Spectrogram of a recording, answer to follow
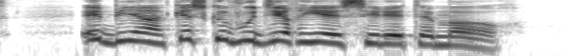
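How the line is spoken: Fierce conclusion. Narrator (French): elle concluait, d'un ton féroce

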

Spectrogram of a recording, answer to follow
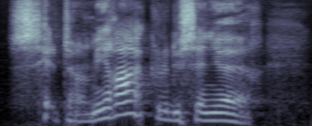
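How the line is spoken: Emotional exclamation. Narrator (French): s'écria Ben-Hur avec émotion

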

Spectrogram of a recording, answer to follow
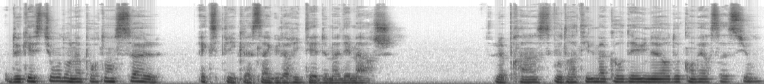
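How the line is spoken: Cold. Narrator (French): dit froidement Olaf

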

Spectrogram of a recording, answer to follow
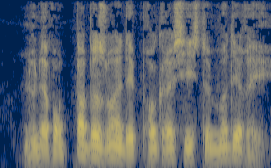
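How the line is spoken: Grumbling. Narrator (French): grommela Markelov

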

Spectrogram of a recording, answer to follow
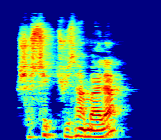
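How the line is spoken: Murmured, slightly vexed. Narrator (French): murmura Toby un peu vexé

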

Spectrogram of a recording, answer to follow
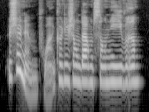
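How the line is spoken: Grumbled through teeth. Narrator (French): grommelait entre ses dents le reporter

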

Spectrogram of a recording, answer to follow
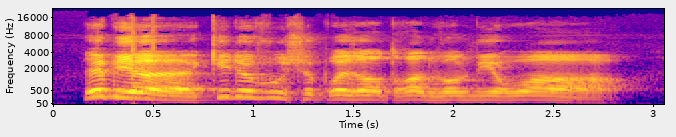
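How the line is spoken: Crying out. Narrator (French): s'écria Muirland

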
